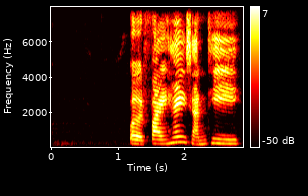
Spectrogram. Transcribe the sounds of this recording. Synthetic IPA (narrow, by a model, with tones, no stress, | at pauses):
pɤː˨˩t̪̚fa˧jɦa˥˩jt͡ɕʰa˦˥nt̪ʰiː˧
